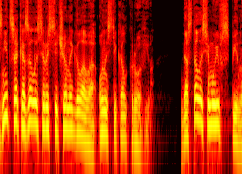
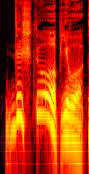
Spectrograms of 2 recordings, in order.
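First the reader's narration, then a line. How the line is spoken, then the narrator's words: Groaning. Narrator (Russian): застонал ресторатор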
